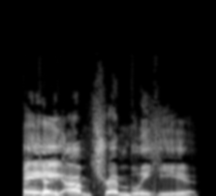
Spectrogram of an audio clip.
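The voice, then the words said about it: New York accent rat character. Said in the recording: “Can they all have like New York accents? ... give me a quick sample of what like, Tommy the Rat”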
